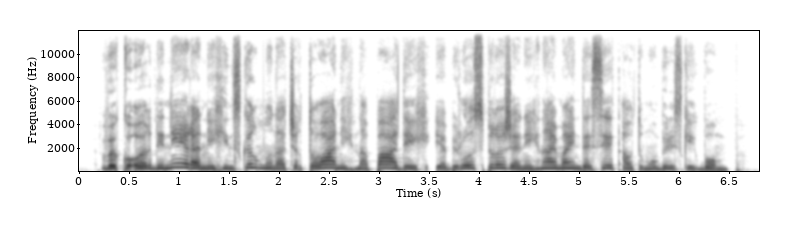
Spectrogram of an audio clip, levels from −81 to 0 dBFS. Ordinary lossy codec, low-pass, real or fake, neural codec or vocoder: none; none; real; none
